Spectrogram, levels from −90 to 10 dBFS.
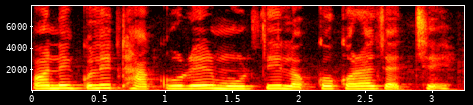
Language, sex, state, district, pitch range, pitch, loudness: Bengali, female, West Bengal, Alipurduar, 235-275 Hz, 260 Hz, -13 LUFS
